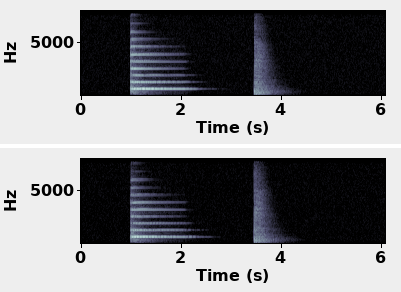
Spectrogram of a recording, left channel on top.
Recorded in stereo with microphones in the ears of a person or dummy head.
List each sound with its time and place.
1.0 s a piano: 35° left (ahead or behind), 0.9 m
3.4 s a gunshot: 55° right (ahead or behind), 1.0 m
